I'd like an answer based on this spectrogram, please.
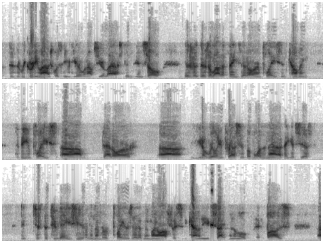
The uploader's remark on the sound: Full Teleconference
